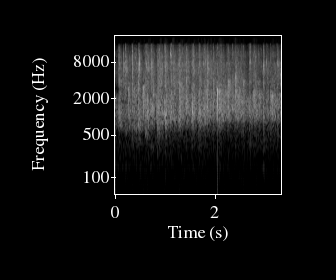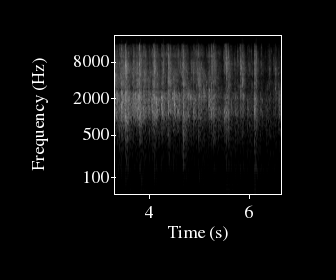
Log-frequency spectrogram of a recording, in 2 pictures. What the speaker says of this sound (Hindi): तो अगर फटकार अच्छी लग रही तो जोर से ताली बजा दो एक बार।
